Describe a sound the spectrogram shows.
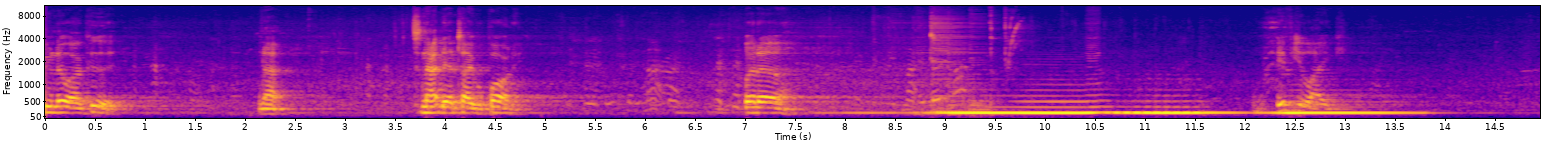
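A man sings into a microphone outdoors.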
